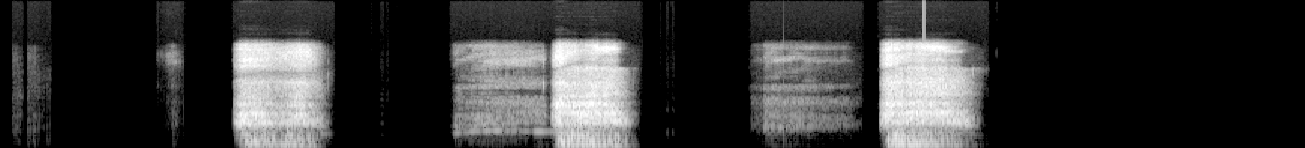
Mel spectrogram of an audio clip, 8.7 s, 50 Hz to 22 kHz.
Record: {"exhalation_length": "8.7 s", "exhalation_amplitude": 29809, "exhalation_signal_mean_std_ratio": 0.34, "survey_phase": "beta (2021-08-13 to 2022-03-07)", "age": "45-64", "gender": "Male", "wearing_mask": "Yes", "symptom_cough_any": true, "symptom_runny_or_blocked_nose": true, "symptom_fever_high_temperature": true, "symptom_headache": true, "symptom_change_to_sense_of_smell_or_taste": true, "symptom_onset": "3 days", "smoker_status": "Never smoked", "respiratory_condition_asthma": false, "respiratory_condition_other": false, "recruitment_source": "Test and Trace", "submission_delay": "2 days", "covid_test_result": "Positive", "covid_test_method": "RT-qPCR"}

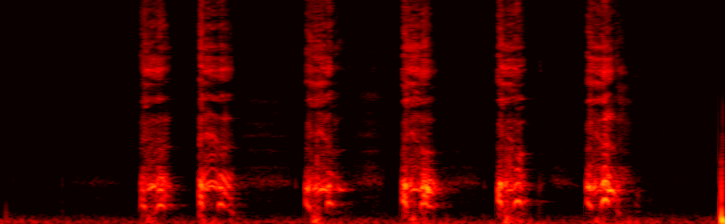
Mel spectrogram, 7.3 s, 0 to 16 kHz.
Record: {"cough_length": "7.3 s", "cough_amplitude": 12321, "cough_signal_mean_std_ratio": 0.39, "survey_phase": "alpha (2021-03-01 to 2021-08-12)", "age": "45-64", "gender": "Male", "wearing_mask": "No", "symptom_cough_any": true, "symptom_abdominal_pain": true, "symptom_fatigue": true, "symptom_headache": true, "symptom_change_to_sense_of_smell_or_taste": true, "symptom_onset": "8 days", "smoker_status": "Never smoked", "respiratory_condition_asthma": false, "respiratory_condition_other": false, "recruitment_source": "Test and Trace", "submission_delay": "2 days", "covid_test_result": "Positive", "covid_test_method": "RT-qPCR", "covid_ct_value": 13.6, "covid_ct_gene": "ORF1ab gene", "covid_ct_mean": 14.1, "covid_viral_load": "24000000 copies/ml", "covid_viral_load_category": "High viral load (>1M copies/ml)"}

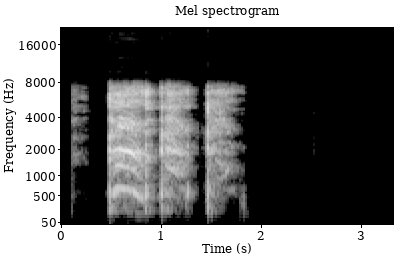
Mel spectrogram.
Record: {"cough_length": "3.3 s", "cough_amplitude": 30635, "cough_signal_mean_std_ratio": 0.4, "survey_phase": "beta (2021-08-13 to 2022-03-07)", "age": "45-64", "gender": "Male", "wearing_mask": "No", "symptom_headache": true, "symptom_onset": "10 days", "smoker_status": "Never smoked", "respiratory_condition_asthma": true, "respiratory_condition_other": false, "recruitment_source": "REACT", "submission_delay": "0 days", "covid_test_result": "Negative", "covid_test_method": "RT-qPCR", "influenza_a_test_result": "Negative", "influenza_b_test_result": "Negative"}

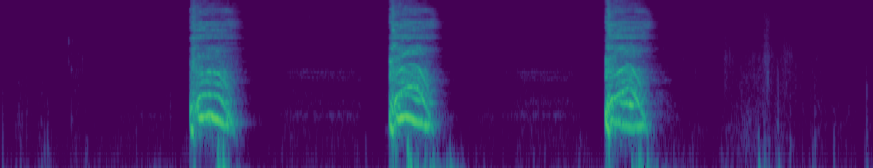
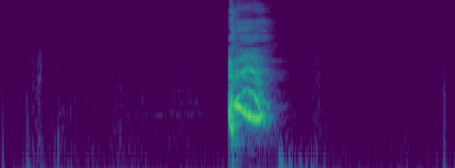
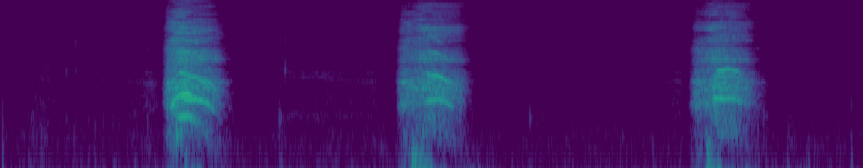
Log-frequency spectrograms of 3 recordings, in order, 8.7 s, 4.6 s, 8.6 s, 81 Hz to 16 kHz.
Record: {"three_cough_length": "8.7 s", "three_cough_amplitude": 3814, "three_cough_signal_mean_std_ratio": 0.33, "cough_length": "4.6 s", "cough_amplitude": 3437, "cough_signal_mean_std_ratio": 0.24, "exhalation_length": "8.6 s", "exhalation_amplitude": 1719, "exhalation_signal_mean_std_ratio": 0.34, "survey_phase": "beta (2021-08-13 to 2022-03-07)", "age": "45-64", "gender": "Male", "wearing_mask": "No", "symptom_none": true, "smoker_status": "Never smoked", "respiratory_condition_asthma": false, "respiratory_condition_other": false, "recruitment_source": "REACT", "submission_delay": "2 days", "covid_test_result": "Negative", "covid_test_method": "RT-qPCR", "influenza_a_test_result": "Negative", "influenza_b_test_result": "Negative"}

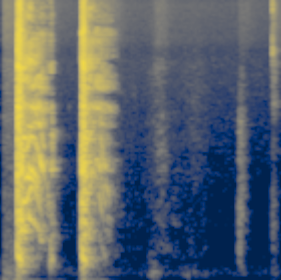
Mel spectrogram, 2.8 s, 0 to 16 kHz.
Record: {"cough_length": "2.8 s", "cough_amplitude": 32768, "cough_signal_mean_std_ratio": 0.28, "survey_phase": "beta (2021-08-13 to 2022-03-07)", "age": "45-64", "gender": "Male", "wearing_mask": "No", "symptom_none": true, "smoker_status": "Never smoked", "respiratory_condition_asthma": true, "respiratory_condition_other": false, "recruitment_source": "REACT", "submission_delay": "2 days", "covid_test_result": "Negative", "covid_test_method": "RT-qPCR", "influenza_a_test_result": "Negative", "influenza_b_test_result": "Negative"}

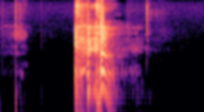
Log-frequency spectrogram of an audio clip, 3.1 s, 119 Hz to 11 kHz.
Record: {"cough_length": "3.1 s", "cough_amplitude": 32768, "cough_signal_mean_std_ratio": 0.29, "survey_phase": "alpha (2021-03-01 to 2021-08-12)", "age": "65+", "gender": "Male", "wearing_mask": "No", "symptom_none": true, "smoker_status": "Ex-smoker", "respiratory_condition_asthma": false, "respiratory_condition_other": false, "recruitment_source": "REACT", "submission_delay": "8 days", "covid_test_result": "Negative", "covid_test_method": "RT-qPCR"}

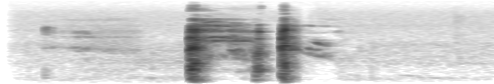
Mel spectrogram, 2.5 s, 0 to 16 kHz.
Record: {"cough_length": "2.5 s", "cough_amplitude": 21040, "cough_signal_mean_std_ratio": 0.23, "survey_phase": "beta (2021-08-13 to 2022-03-07)", "age": "65+", "gender": "Female", "wearing_mask": "No", "symptom_cough_any": true, "symptom_shortness_of_breath": true, "symptom_sore_throat": true, "symptom_change_to_sense_of_smell_or_taste": true, "symptom_onset": "9 days", "smoker_status": "Never smoked", "respiratory_condition_asthma": false, "respiratory_condition_other": false, "recruitment_source": "Test and Trace", "submission_delay": "1 day", "covid_test_result": "Negative", "covid_test_method": "RT-qPCR"}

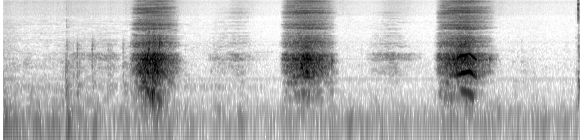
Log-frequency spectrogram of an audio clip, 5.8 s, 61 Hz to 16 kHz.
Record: {"exhalation_length": "5.8 s", "exhalation_amplitude": 15581, "exhalation_signal_mean_std_ratio": 0.33, "survey_phase": "beta (2021-08-13 to 2022-03-07)", "age": "18-44", "gender": "Female", "wearing_mask": "No", "symptom_none": true, "smoker_status": "Ex-smoker", "respiratory_condition_asthma": false, "respiratory_condition_other": false, "recruitment_source": "REACT", "submission_delay": "1 day", "covid_test_result": "Negative", "covid_test_method": "RT-qPCR"}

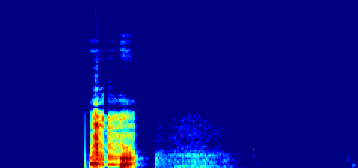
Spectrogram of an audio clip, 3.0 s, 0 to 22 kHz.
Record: {"cough_length": "3.0 s", "cough_amplitude": 16811, "cough_signal_mean_std_ratio": 0.24, "survey_phase": "beta (2021-08-13 to 2022-03-07)", "age": "45-64", "gender": "Male", "wearing_mask": "No", "symptom_none": true, "smoker_status": "Ex-smoker", "respiratory_condition_asthma": false, "respiratory_condition_other": false, "recruitment_source": "REACT", "submission_delay": "1 day", "covid_test_result": "Negative", "covid_test_method": "RT-qPCR"}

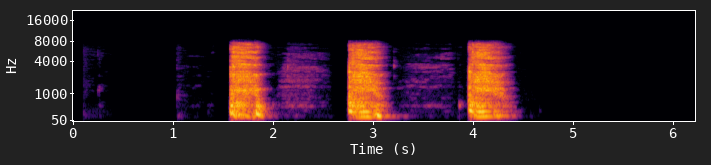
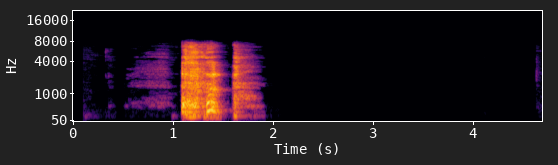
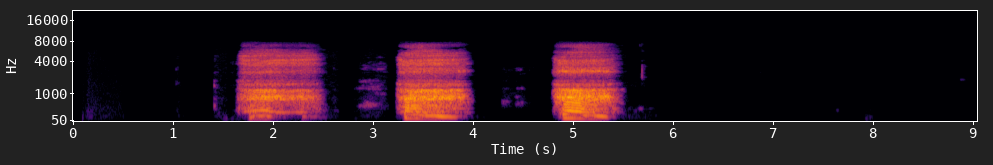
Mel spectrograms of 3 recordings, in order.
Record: {"three_cough_length": "6.2 s", "three_cough_amplitude": 32768, "three_cough_signal_mean_std_ratio": 0.33, "cough_length": "4.7 s", "cough_amplitude": 29332, "cough_signal_mean_std_ratio": 0.25, "exhalation_length": "9.0 s", "exhalation_amplitude": 16430, "exhalation_signal_mean_std_ratio": 0.37, "survey_phase": "beta (2021-08-13 to 2022-03-07)", "age": "45-64", "gender": "Male", "wearing_mask": "No", "symptom_cough_any": true, "symptom_runny_or_blocked_nose": true, "symptom_onset": "3 days", "smoker_status": "Never smoked", "respiratory_condition_asthma": false, "respiratory_condition_other": false, "recruitment_source": "Test and Trace", "submission_delay": "2 days", "covid_test_result": "Positive", "covid_test_method": "RT-qPCR"}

